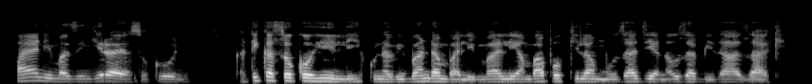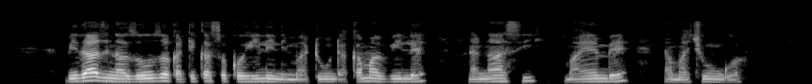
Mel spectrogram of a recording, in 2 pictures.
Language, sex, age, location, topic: Swahili, male, 18-24, Nairobi, agriculture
